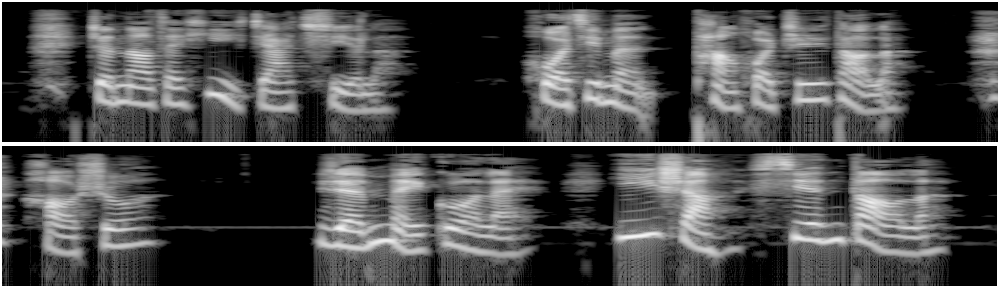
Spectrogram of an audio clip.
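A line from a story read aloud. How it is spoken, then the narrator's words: Laughing. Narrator (Chinese): 宝钗笑道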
